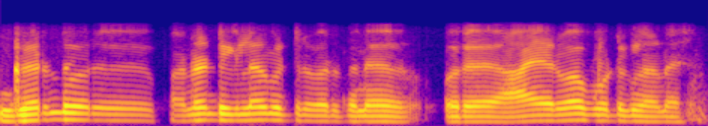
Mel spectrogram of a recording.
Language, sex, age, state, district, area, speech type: Tamil, male, 18-30, Tamil Nadu, Ariyalur, rural, conversation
